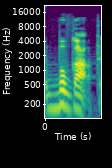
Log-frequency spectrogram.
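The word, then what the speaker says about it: bogaty: Тут зверніть увагу, що не ба, а богати. Богати.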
